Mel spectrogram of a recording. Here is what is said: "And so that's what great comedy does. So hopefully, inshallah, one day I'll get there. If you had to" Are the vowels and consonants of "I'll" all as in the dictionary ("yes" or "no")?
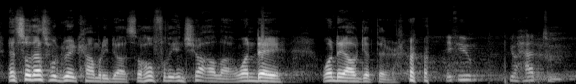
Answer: yes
